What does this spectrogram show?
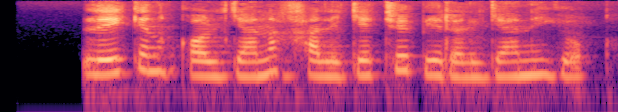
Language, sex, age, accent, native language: Uzbek, female, 18-24, Andijon, Uzbek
